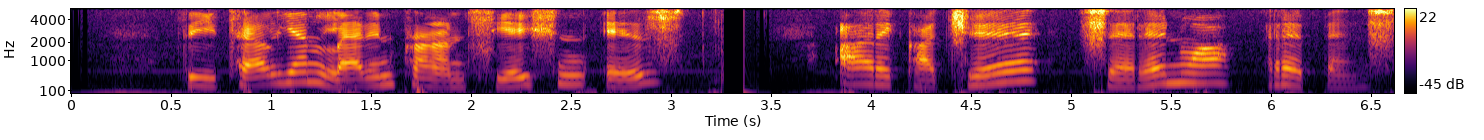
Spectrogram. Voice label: latin; Serenoa repens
